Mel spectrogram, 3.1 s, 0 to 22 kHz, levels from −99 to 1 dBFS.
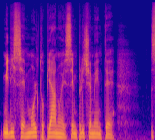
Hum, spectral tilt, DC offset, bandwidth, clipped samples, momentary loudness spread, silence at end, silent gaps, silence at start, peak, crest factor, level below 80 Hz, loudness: none; -4.5 dB/octave; under 0.1%; 20 kHz; under 0.1%; 8 LU; 0 s; none; 0.05 s; -8 dBFS; 20 dB; -50 dBFS; -27 LUFS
